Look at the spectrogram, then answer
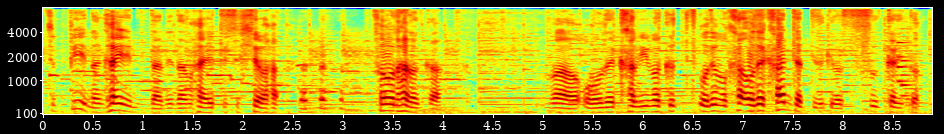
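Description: A man hosting a let's-play, commenting excitedly and talking to himself as he plays. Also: mid-range voice, normal speed. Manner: excitable, talks to himself while playing. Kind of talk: game commentary. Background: loud game music.

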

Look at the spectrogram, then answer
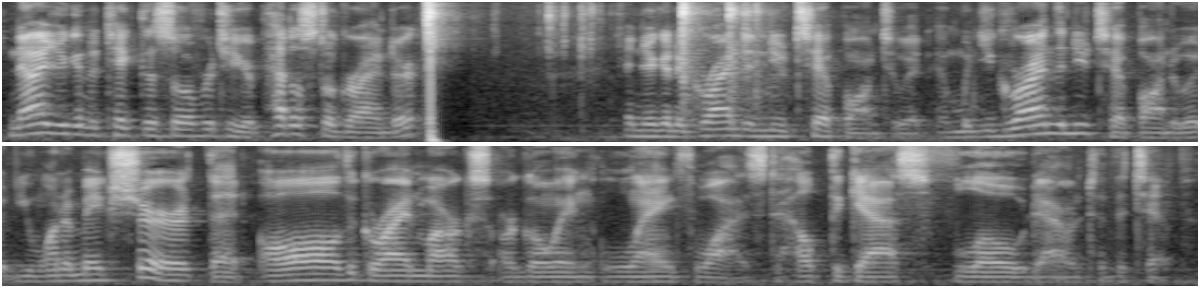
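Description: A man's voice: medium pitch, fairly quick, heavy background noise. A man teaching welding in a workshop, explaining each step plainly while he demonstrates. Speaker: welding instructor. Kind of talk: instructional demonstration.

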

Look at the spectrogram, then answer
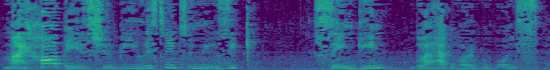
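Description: A woman's voice: a little high, moderate pace, vocal fry, pushed and bright, slight background noise, poor audio. A woman in her twenties talking playfully to the camera in a get-to-know-me vlog, laughing often, recorded in her bedroom. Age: 20s. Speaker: YouTuber. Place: bedroom, indoors. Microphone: camera on a tripod in front.

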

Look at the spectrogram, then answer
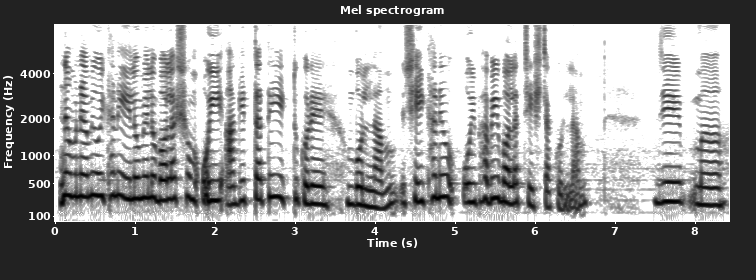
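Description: A woman reciting poems slowly and expressively, with long pauses, then talking about how to recite them. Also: high voice, darkish tone. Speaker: guest reciter. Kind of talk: poetry recitation and chat. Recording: long hall reverb with music behind.

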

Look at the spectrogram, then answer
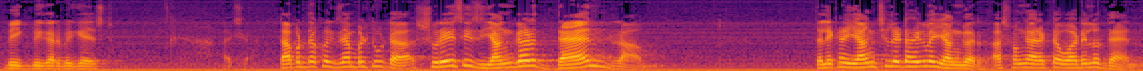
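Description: In a large hall, a male English teacher with a Bengali accent gives a grammar lesson in a voice on the high side. He explains in Bengali while using English examples, posing questions and then answering them himself.

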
